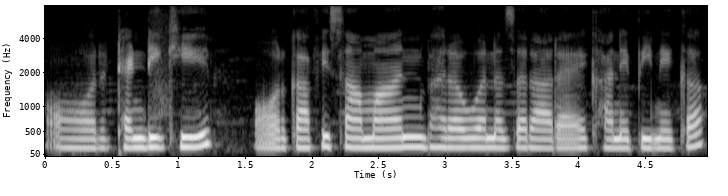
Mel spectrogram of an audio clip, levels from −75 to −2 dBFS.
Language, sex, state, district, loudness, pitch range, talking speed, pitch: Hindi, female, Haryana, Jhajjar, -15 LUFS, 180-195 Hz, 155 wpm, 185 Hz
